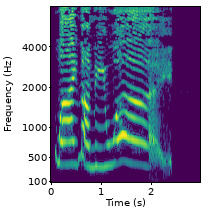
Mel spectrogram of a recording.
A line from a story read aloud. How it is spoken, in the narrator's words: Alfie received it more like a spiteful punishment, wriggling and grimacing and wailing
